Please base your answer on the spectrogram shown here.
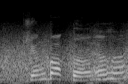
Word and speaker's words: Gyeongbokgung: So I know that in English, Gyeongbokgung is a very long word.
